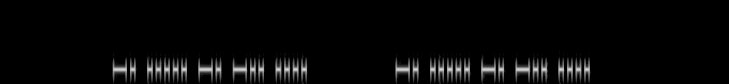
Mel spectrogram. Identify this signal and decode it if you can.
Morse code, heard as a keyed tone, about 28 wpm, 700 Hz. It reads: N5NDH N5NDH
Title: USA Call Signs - 5 Characters - Repeated 2x - 28wpm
